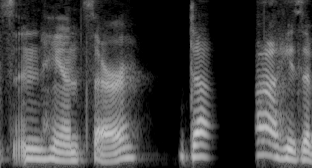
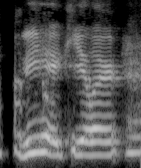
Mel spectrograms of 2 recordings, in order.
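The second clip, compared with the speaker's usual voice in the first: Vehicular said through a laugh; 5 semitones higher than usual. Real, not acted. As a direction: laugh while getting Vehicular out. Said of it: "I can never say this word".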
